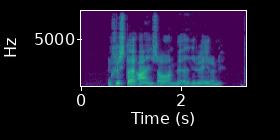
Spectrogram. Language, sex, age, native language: Icelandic, male, 14, Icelandic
